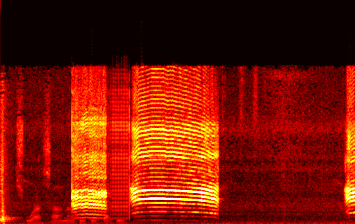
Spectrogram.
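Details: Goats eating in a village as a woman talks to them: a short, nasal bleat, a pause, then a longer, even bleat of over a second, with a new bleat starting at the end and murmured speech at the beginning.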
